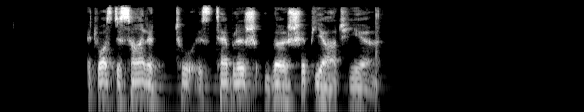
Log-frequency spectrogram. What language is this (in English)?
English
